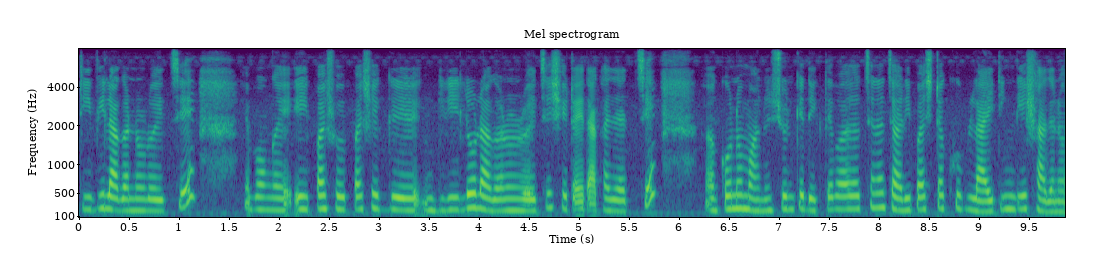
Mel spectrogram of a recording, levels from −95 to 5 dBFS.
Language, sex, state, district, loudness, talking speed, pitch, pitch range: Bengali, female, Odisha, Malkangiri, -19 LUFS, 150 wpm, 220 Hz, 200-230 Hz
